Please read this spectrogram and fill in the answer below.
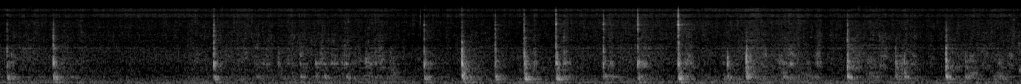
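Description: Wooden chopsticks stirring and tossing saucy noodles in a metal wok, knocking and scraping against the pan in irregular clicks that come about three a second in the second half. Under the clicks, the black bean sauce sizzles faintly in the hot wok.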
